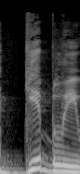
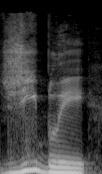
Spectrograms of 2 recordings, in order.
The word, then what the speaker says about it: Ghibli: Also the name of an Italian aircraft, also called that was called the Ghibli with a hard G. The studio is Ghibli with a soft G.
